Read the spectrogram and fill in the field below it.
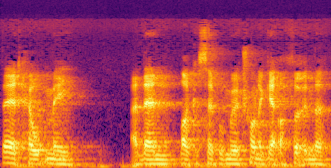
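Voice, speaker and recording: Someone talks at a very fast pace with a southern English accent, with audible room echo around the voice. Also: man. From southern England. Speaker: tea shop owner, ex-military. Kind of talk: casual interview. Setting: in his tea shop.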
